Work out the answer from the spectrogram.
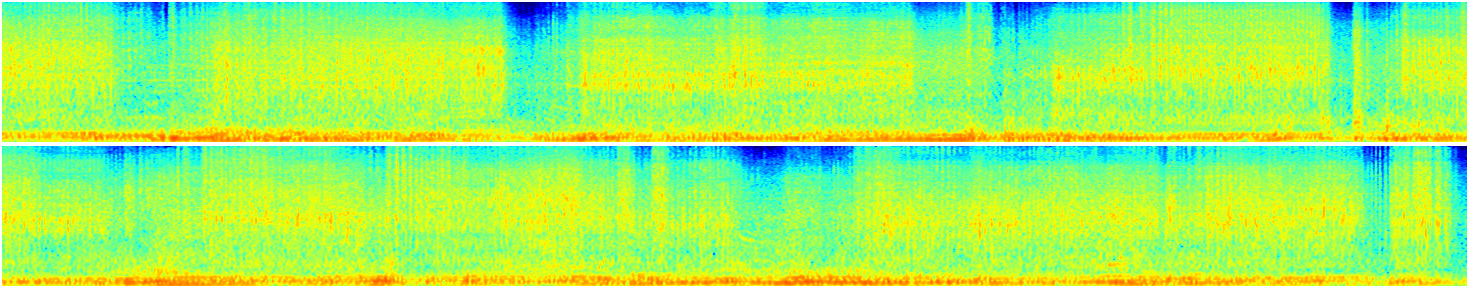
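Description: Four-cylinder demolition derby car engines revving up and down over and over as the cars accelerate and back around the arena.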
